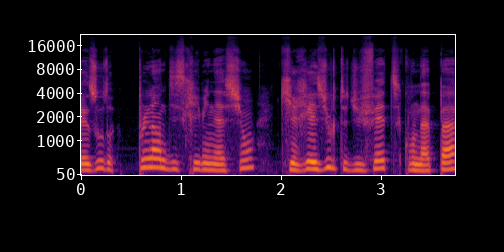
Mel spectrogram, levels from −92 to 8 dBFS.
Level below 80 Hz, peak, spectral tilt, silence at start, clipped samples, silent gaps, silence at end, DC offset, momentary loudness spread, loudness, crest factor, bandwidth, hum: -66 dBFS; -10 dBFS; -5 dB/octave; 0 s; under 0.1%; none; 0 s; under 0.1%; 8 LU; -27 LUFS; 16 dB; 17.5 kHz; none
